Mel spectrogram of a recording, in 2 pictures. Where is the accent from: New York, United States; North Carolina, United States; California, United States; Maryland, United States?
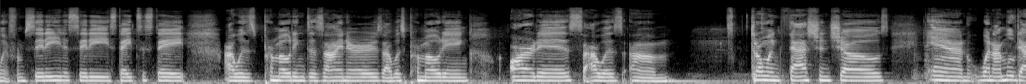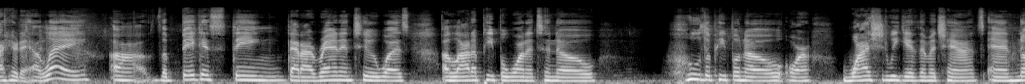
California, United States; Oakland; now in Los Angeles, United States; I am from Oakland, California, the Bay Area. I graduated from Tuskegee University, and now I've been living in Los Angeles for the past 5 years now.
